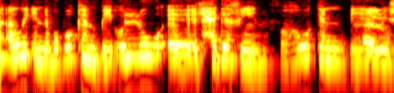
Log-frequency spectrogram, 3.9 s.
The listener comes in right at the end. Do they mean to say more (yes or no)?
no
